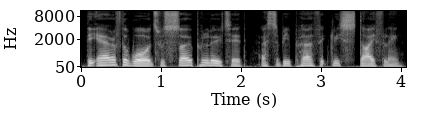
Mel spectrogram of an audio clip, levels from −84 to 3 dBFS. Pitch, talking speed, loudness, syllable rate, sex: 115 Hz, 190 wpm, -18 LUFS, 4.8 syllables/s, male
